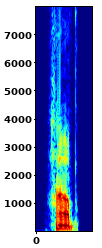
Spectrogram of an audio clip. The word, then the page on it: hub: British English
